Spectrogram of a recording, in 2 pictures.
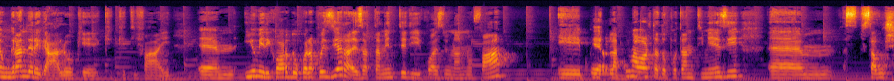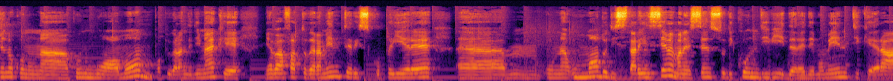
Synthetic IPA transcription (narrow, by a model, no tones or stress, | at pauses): ɛuŋɡɾand̪eɾeɡaːlok̟ek̟ekːet̪ːifajɛiːomiɾikɔrd̪okwelːapoeziːaɛɾaezat̪ːament̪ed̪ikwaːziunanːofa | eperlapɾiːmavɔlt̪ad̪ɔːpot̪ant̪imeːzi | m | st̪aːvouʃːɛnd̪okonunkonunwɔːmoumpɔpjuɡɾand̪ed̪imek̟ʰːemiaveːvafat̪ːoveɾament̪eɾiskopɾiːɾe | unumːɔːd̪od̪ist̪aːɾeinsjɛːmemanːelsɛnsod̪ikond̪iviːd̪eɾed̪ejmoment̪ik̟eɛːɾa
